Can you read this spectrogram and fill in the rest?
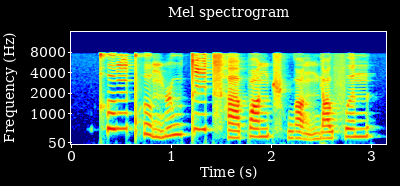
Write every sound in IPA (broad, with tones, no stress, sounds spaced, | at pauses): kʰ ɤ˥ ŋ pʰ ɤ̰˨˩ ŋ ɻ u˧˥ t̪ i˥ t͡sʰ ä˧˥ p ɑ˥ ŋ ʈ͡ʂʰ w ɑ̰˨˩ ŋ n̪ j ɑ˦ ʊ̯ f ə˥ n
